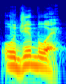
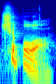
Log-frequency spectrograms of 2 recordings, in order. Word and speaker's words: Ojibwe: some of the tribes Ojibwe okay some people pronounce it Chippewa Odawa some people say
